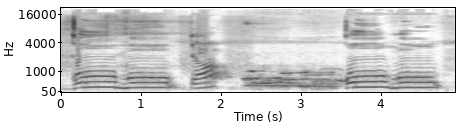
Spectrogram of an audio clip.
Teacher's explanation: اب قومو کے اندر، قو کے اندر جو واو ہے یہ پر پڑھا جائے گا یا باریک؟ پر پڑھا جائے گا۔ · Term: واو مدہ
